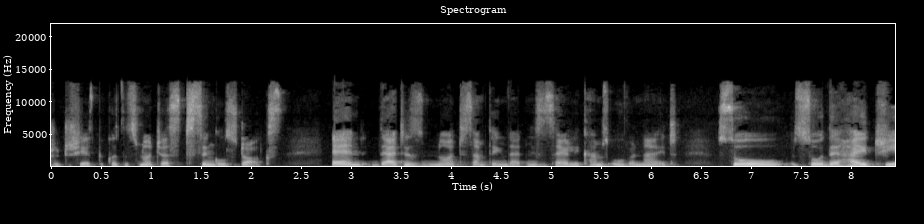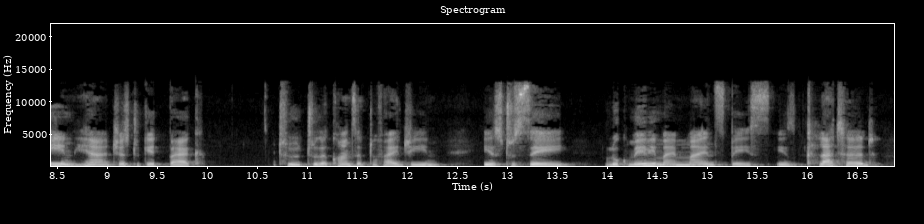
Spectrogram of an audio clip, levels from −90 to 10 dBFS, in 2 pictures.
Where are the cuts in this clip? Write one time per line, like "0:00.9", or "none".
none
